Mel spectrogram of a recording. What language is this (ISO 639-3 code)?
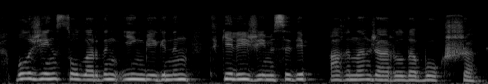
kaz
